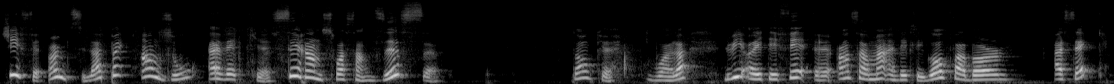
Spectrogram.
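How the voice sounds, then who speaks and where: Hesitant Québécoise woman, slightly high voice. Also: lively intonation, a little slow, darkish tone. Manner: hesitant, many filler sounds and self-corrections. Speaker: coloring channel host. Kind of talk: casual show-and-tell of finished coloring pages.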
